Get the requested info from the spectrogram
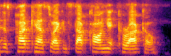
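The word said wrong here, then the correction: Curaçao: It's the same as the drink, Curacao. That's how you can remember it. The blue drink.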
